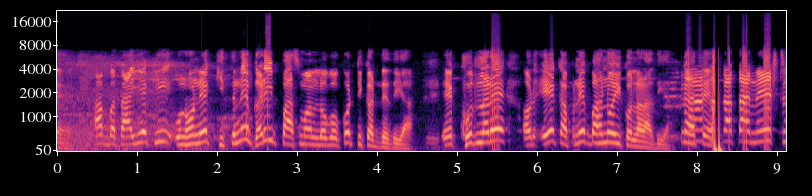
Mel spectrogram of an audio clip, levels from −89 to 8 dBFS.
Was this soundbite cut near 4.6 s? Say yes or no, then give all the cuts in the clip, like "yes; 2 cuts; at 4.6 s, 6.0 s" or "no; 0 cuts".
no; 2 cuts; at 2.4 s, 7.8 s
